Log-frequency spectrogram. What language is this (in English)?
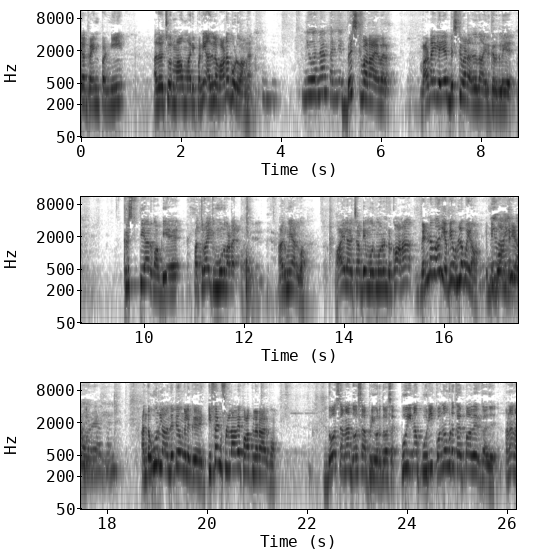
Tamil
